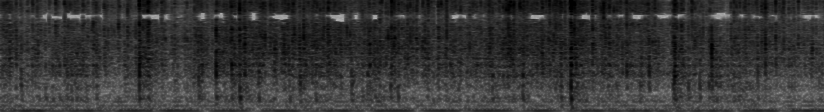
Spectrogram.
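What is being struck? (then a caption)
Plastic air-pillow packing wrap. Clear plastic air-pillow packing wrap with blue print and air-filled cells is crumpled and squeezed by fingers with long pink nails. It makes a steady, bright crinkling and crackling with occasional sharper snaps, over a constant low hum.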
